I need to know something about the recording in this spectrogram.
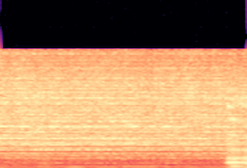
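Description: Worship band music: steady, sustained keyboard chords held between sung lines, with no drums playing.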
